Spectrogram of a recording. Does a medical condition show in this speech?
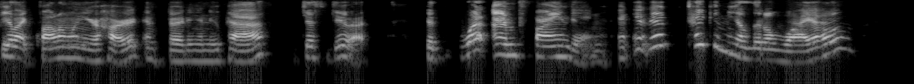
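Yes: profound hearing loss, congenital, high-frequency; hearing aids tried repeatedly but never worked well enough.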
